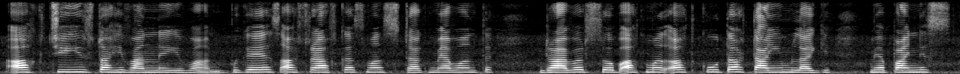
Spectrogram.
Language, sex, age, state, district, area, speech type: Kashmiri, female, 30-45, Jammu and Kashmir, Srinagar, urban, spontaneous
